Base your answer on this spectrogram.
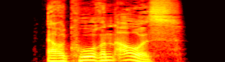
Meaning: first/third-person plural preterite of auserkiesen
- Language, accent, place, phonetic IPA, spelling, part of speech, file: German, Germany, Berlin, [ɛɐ̯ˌkoːʁən ˈaʊ̯s], erkoren aus, verb, De-erkoren aus.ogg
